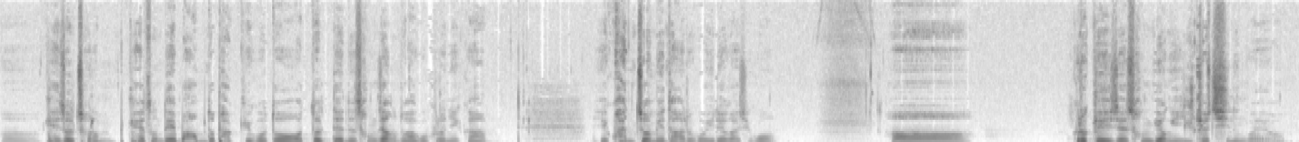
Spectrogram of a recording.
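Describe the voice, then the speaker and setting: In church, a male pastor delivers an early-morning sermon with a lowish voice at a measured pace. His manner is chatty, full of rhetorical questions, and his volume swings from loud to soft.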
